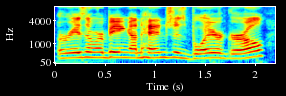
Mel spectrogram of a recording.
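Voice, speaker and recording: A woman's voice: a little high, fairly even intonation, brisk, faint music behind. A woman livestreamer chatting casually with viewers in a cute, bubbly, playful anime-streamer manner.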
